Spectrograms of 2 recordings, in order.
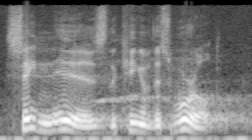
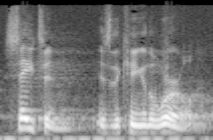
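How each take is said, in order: First: "is" stretched and leaned on in a slow statement; slow, deliberate confirmation with weight on "is"; stress on is. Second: "Satan" set apart by a pause, then the rest falling; retold correction pointing up "Satan"; stress on Satan. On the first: Real, not acted. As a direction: affirm it slowly, hitting "is". He now affirms what she said. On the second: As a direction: land on "Satan", pause, finish evenly. Her correction of his answer.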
